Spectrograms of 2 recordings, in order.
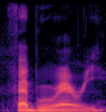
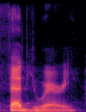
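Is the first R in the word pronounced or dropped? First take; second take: pronounced; dropped. First: The first R is pronounced clearly. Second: The first R is dropped from the word. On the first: "With the extra R" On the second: "you're saying it wrong"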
